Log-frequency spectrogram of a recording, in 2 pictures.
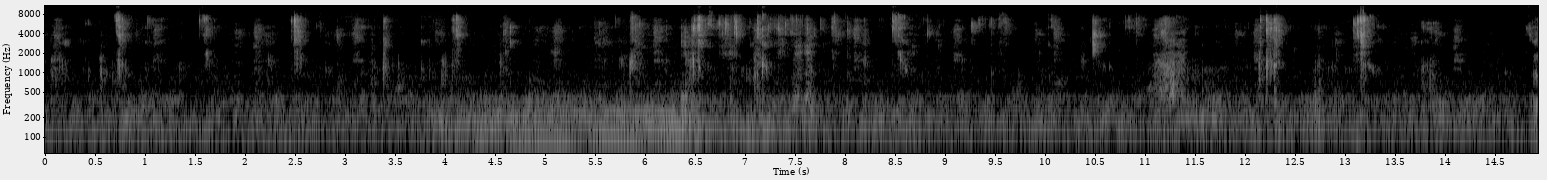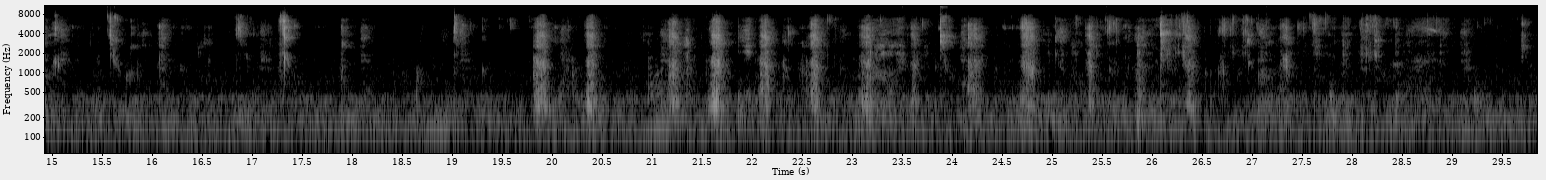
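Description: Close-miked chewing and mouth sounds of a person eating rice mixed with egg curry by hand: repeated short wet clicks and smacks, denser and louder in the second half, with a low rumble about five seconds in.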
